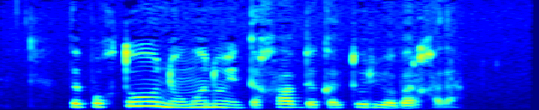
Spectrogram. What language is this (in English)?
Pashto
